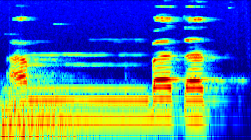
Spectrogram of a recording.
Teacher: نون ساكنة منقلبة لميم مخفى عند الباء المفتوحة بغن حركتين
